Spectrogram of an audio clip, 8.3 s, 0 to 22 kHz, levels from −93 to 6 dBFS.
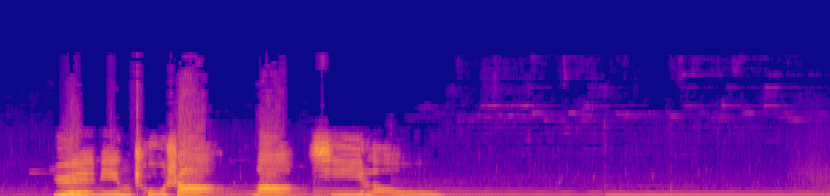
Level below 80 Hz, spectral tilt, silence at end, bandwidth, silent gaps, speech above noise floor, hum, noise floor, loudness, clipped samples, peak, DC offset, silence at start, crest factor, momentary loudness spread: -48 dBFS; -4 dB/octave; 0 s; 16 kHz; none; 28 dB; none; -47 dBFS; -19 LUFS; under 0.1%; -6 dBFS; under 0.1%; 0.55 s; 16 dB; 25 LU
